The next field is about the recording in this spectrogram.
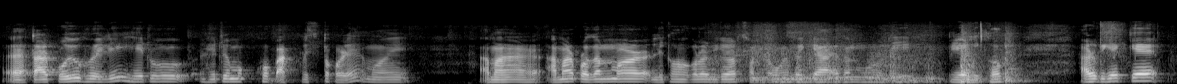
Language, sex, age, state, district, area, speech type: Assamese, male, 60+, Assam, Charaideo, rural, spontaneous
